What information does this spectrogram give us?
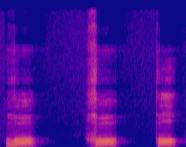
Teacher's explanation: الغين والخاء والقاف، الثلاث حروف دول انفتاحهم فيهم بيسمى انفتاح جزئي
